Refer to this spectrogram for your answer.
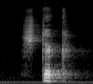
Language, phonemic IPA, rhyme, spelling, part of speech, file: Dutch, /stɛk/, -ɛk, stek, noun, Nl-stek.ogg
- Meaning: 1. spot, place, home 2. cutting, a leaf, stem, branch, or root removed from a plant and cultivated to grow a new plant 3. alternative form of stok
